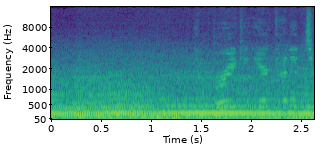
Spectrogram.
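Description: A McLaren 570S on a racetrack pulls hard at full throttle, its engine a strong, steady drone heard from inside the car, with a voice talking over it.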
